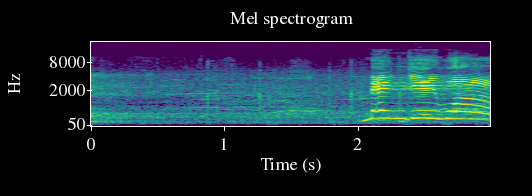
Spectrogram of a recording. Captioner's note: crowd applauding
